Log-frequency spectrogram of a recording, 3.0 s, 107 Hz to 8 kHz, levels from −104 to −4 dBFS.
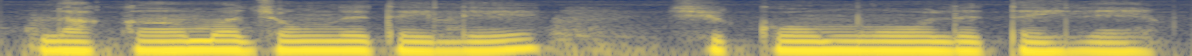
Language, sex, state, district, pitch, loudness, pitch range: Wancho, female, Arunachal Pradesh, Longding, 170 Hz, -13 LUFS, 165-175 Hz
